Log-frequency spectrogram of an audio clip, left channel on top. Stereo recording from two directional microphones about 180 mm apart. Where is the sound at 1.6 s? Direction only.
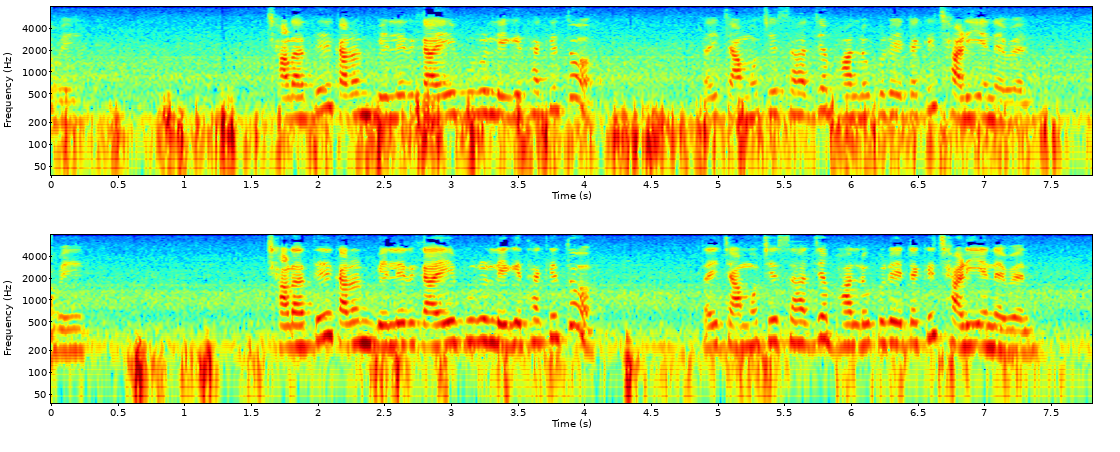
25° right (ahead or behind).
